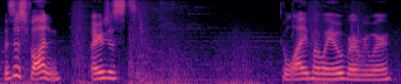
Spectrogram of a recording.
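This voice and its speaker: Joking woman livestreaming, mid-pitched voice. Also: fairly even intonation, unhurried, darkish tone, soft background music. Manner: joking, talks back to game characters, swears. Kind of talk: casual game livestream chat.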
